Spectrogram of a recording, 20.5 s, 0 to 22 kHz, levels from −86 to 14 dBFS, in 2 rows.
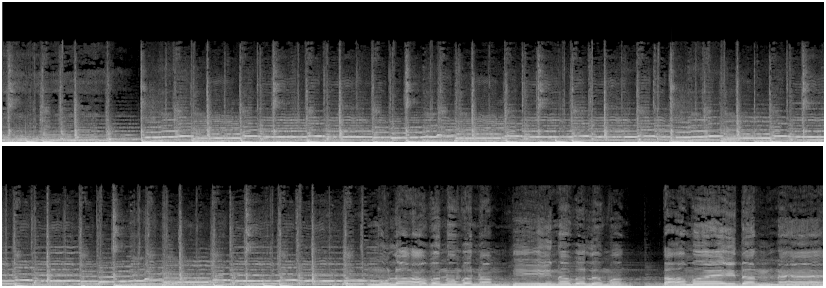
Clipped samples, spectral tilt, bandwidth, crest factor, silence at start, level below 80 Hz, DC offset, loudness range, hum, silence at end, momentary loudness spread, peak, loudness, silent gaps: under 0.1%; -6 dB/octave; 15.5 kHz; 10 dB; 0 s; -20 dBFS; under 0.1%; 1 LU; none; 0 s; 3 LU; 0 dBFS; -12 LUFS; none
